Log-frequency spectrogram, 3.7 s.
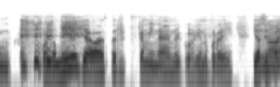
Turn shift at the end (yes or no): yes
